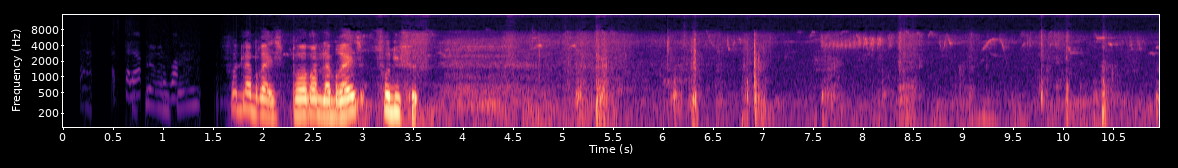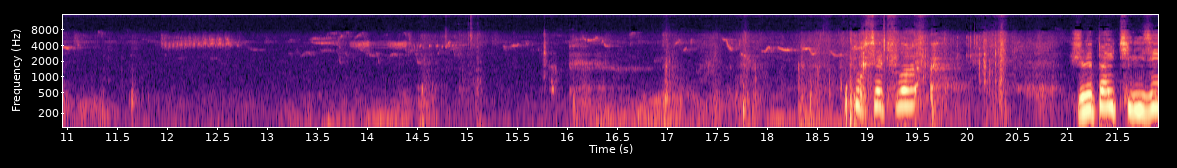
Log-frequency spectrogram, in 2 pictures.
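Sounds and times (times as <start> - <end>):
birds chirping: 1.8 - 21.9.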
